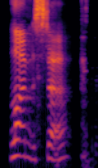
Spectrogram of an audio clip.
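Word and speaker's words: Lyminster: Is there a brilliant video on Insta where some guy comes up with nice names for towns and the council overrides him with how they say it? So, we have Lion Minster Limester.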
